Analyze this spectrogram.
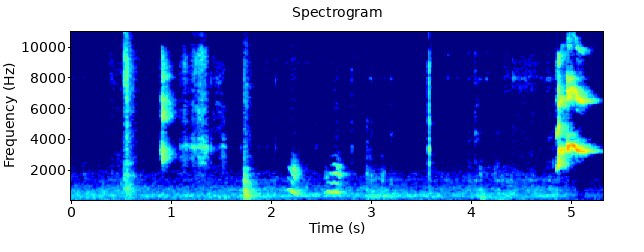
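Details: Pet brown-headed parrots playing on a desk give scattered short chirps and clicks, ending in a loud, shrill, harmonic squawk, over a quiet indoor background.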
